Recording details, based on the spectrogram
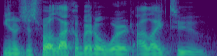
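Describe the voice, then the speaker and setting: A man's voice: mid-range voice, little pitch movement, racing, darkish tone, smooth. A man from Vietnam, a café owner, telling his life story as a podcast guest in a casual, filler-heavy way, often ending with "right?". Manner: chatty, many fillers and "right?".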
